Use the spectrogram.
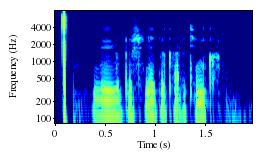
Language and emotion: Russian, neutral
